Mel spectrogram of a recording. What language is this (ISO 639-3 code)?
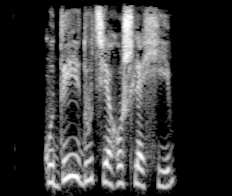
bel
